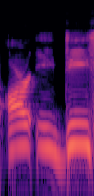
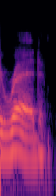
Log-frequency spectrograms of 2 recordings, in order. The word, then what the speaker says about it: R.E.D.: The former Cruiserweight champion made his return to Dragon Gate promotion, and he teamed with the R.E.D. stable. That's how it's said. I'd say Red, but they say R.E.D., so mm-hmm.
